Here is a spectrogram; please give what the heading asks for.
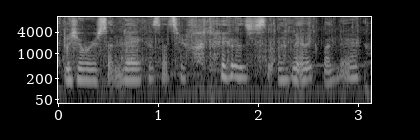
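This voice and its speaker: A woman streaming soft ASMR chat, often slipping into a whisper, sniffly with allergies and a sore throat, casual and affectionate with some swearing. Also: mid-range voice, steady tone, brisk, over music. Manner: breathy, frequent drops into whisper. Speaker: livestream host.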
